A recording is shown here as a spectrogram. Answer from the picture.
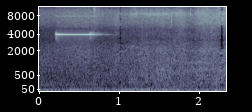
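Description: Dunlop swingweight machine giving one steady high-pitched electronic beep of about half a second, a little after the start, as it measures the swingweight of a tennis racket swinging in it.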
